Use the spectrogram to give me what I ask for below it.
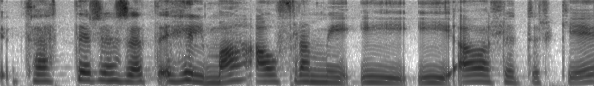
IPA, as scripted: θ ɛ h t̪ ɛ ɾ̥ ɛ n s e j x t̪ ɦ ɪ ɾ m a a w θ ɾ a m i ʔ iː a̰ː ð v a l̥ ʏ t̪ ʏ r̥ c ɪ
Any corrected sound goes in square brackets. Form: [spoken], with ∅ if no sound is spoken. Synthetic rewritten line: θ ɛ h t̪ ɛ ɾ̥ ɛ n s [a] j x t̪ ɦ ɪ [l] m a a w [f] ɾ a m i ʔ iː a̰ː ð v a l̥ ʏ t̪ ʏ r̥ c ɪ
